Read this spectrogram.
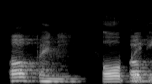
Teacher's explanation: La fuerza de voz está en O en pen.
